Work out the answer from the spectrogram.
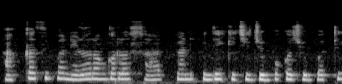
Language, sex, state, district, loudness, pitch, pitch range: Odia, female, Odisha, Khordha, -17 LUFS, 235 Hz, 225-250 Hz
